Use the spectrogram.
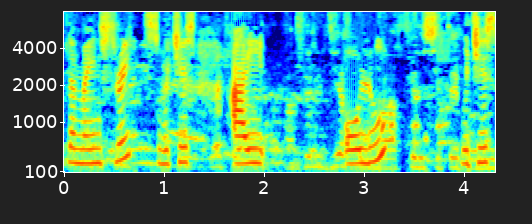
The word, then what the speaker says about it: Aiolou: And now we are in one of the main streets, which is Aiolu, which is spelled as in Aiolou.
